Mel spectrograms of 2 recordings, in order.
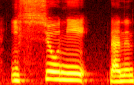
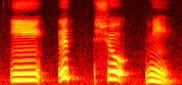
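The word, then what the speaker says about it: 一緒に: 이쇼니도 가끔씩 이 다음에 있는 쯔가 조그맣게 나와 있기 때문에 한국 분들께서 이쇼니 이렇게 짧게 발음을 하는 경우가 상당히 많은데 아닙니다. 그 조그만 쯔 발음, 초금도 여러분께서 꼭 한 박으로 카운트를 해주셔야 돼요. 그렇기 때문에 이으쇼니 4박이죠.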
